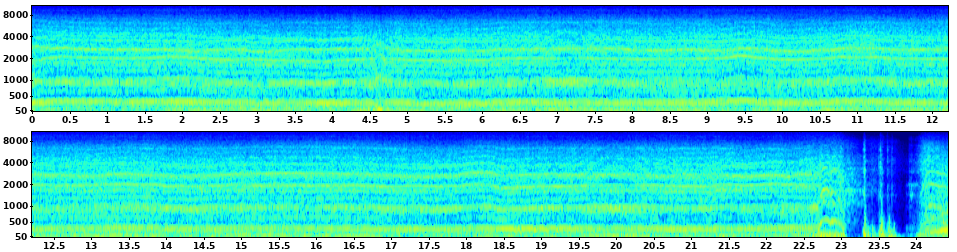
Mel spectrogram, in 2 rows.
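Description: GEPRC CineLog35 cinewhoop drone's brushless motors and ducted propellers whining steadily, the pitch wavering slightly as the throttle changes, heard from the camera on board. Near the end the whine cuts out briefly twice and comes back.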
